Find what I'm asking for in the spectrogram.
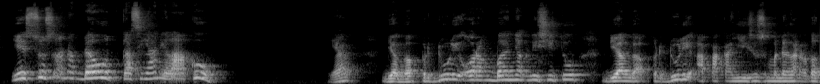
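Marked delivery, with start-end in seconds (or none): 0.1-2.3 crying out. Acted. Blind beggar calling to Jesus over the crowd, crying out. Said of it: "Lalu orang buta ini berseru".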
